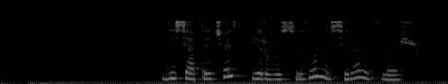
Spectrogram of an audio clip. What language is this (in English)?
Russian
